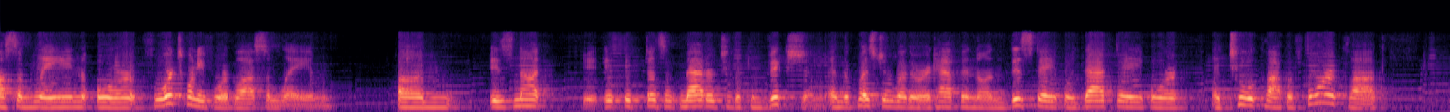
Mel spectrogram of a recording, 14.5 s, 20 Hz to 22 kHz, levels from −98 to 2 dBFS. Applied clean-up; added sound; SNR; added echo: neural separator model SepFormer DNS4.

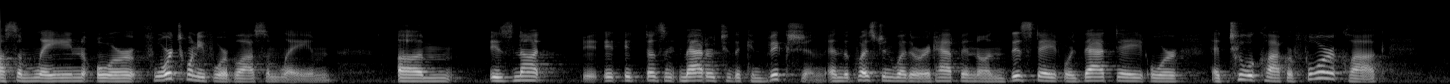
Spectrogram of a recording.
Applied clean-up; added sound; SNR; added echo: none; none; none; none.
